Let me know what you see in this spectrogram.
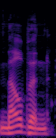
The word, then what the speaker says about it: Melbourne: Yes, that's how you pronounce it. I've been taught by several people it's Melbourne.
